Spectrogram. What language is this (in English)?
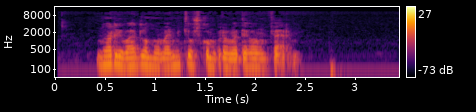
Catalan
